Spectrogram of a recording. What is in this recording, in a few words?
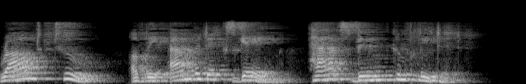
announcer round 3 completed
